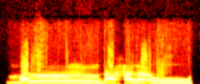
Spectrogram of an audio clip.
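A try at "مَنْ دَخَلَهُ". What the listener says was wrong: এখানে দা খা নয়, দা খ। খ যাবার খ, দা খা হচ্ছে। মান দাখলাহু।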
